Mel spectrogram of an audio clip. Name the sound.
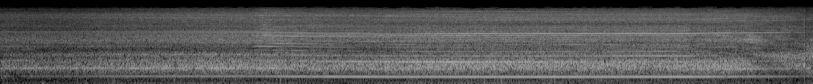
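router cutting a groove in wood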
